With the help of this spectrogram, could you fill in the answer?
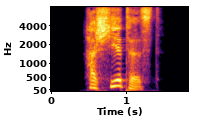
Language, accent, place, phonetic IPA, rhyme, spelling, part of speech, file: German, Germany, Berlin, [haˈʃiːɐ̯təst], -iːɐ̯təst, haschiertest, verb, De-haschiertest.ogg
- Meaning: inflection of haschieren: 1. second-person singular preterite 2. second-person singular subjunctive II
